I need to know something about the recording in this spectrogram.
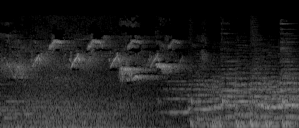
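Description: Bird chirps, a run of about six short rising calls, fill the first two and a half seconds. About three seconds in, Wudang Taoist instrumental music begins: a Chinese traditional ensemble playing pitched notes with light percussion.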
